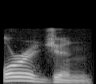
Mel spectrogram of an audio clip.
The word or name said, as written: origin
